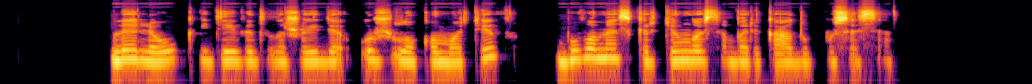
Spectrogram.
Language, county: Lithuanian, Utena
